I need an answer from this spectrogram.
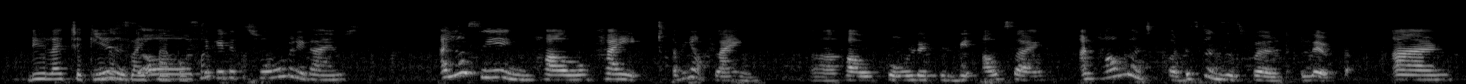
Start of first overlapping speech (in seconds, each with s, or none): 0.9 s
